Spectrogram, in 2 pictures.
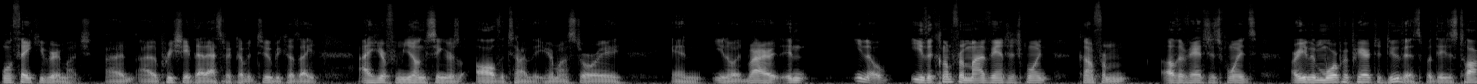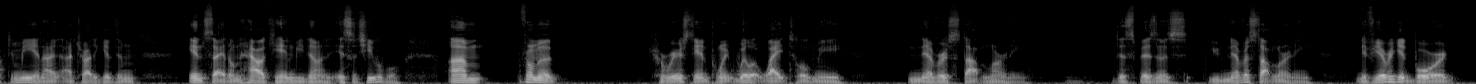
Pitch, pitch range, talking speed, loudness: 80 Hz, 70-95 Hz, 200 wpm, -29 LUFS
